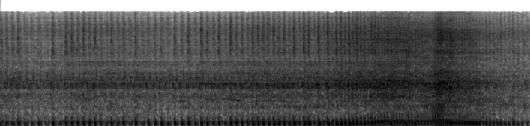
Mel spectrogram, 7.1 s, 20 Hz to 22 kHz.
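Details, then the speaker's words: Motorcycle with a custom SND clutch block strut 1 mm longer than stock, on its first start before a test ride. Daytona clutch lining, stock springs, 1500 g balancer, 14-39 gearing, 0.8 L oil. Warming up with an even, steady putt-putt idle and a brief blip, no knocks or rattles; sounds healthy. "Untuk suaranya aman ya teman-teman, karena ini baru pertama kali hidup kaki ini."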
